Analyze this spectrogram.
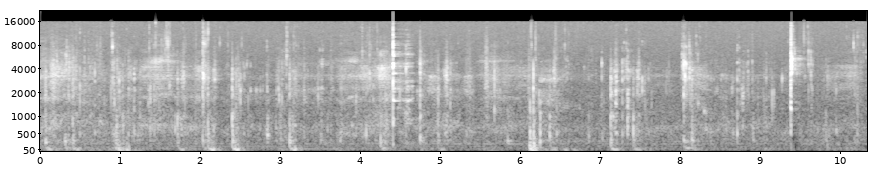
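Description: Metal forks stirring and tapping inside ramen noodle cups, with irregular clicks and knocks, mixed with people chewing food. One bright ringing clink about four seconds in.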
